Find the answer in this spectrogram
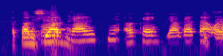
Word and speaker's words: Acariciarme: Can you pronounce that? Where? Acariarme. Acariciarme.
